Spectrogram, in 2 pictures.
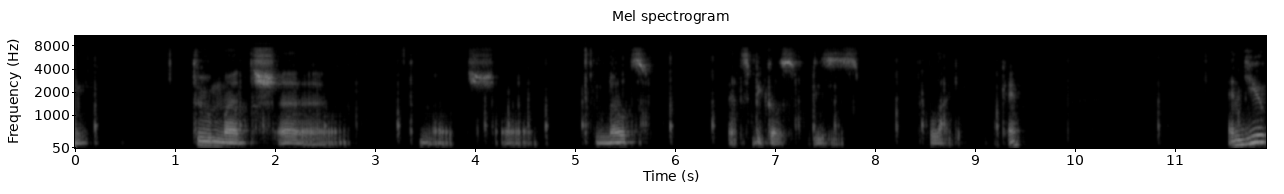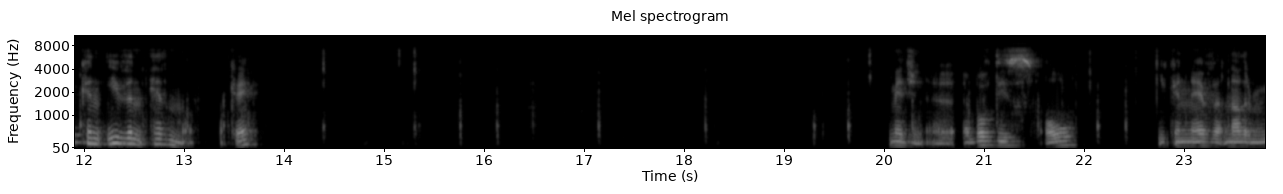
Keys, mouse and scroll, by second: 0.2-2.0 middle drag, 2.0-3.0 scroll up 2, 3.0-3.3 scroll down 2, 3.3-4.7 middle drag, 4.7-5.5 scroll up 1, 5.5-9.5 scroll down 9, 9.5-11.2 middle drag, 11.2-11.7 scroll up 1, 11.7-14.6 middle drag, 14.6 click, 17.2-20.7 middle drag, 20.7 scroll down 2, 20.9 middle click, 21.8 scroll up 2, 22.3 shift+middle click, 23.2-23.8 scroll up 3.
